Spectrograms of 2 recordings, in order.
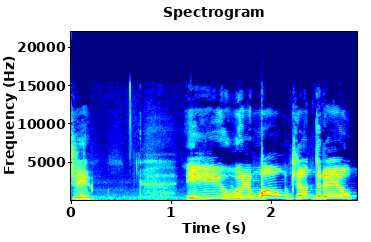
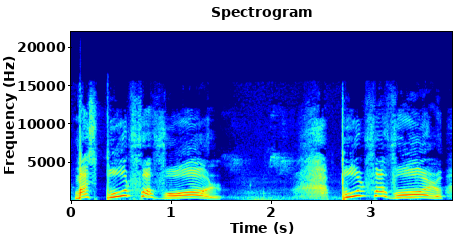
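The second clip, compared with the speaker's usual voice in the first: drawn-out, slow pleading please; slow begging; 4 semitones higher, much slower than usual. Retold or imitated. Loan shark begging the wife, slow drawn-out please. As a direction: stretch each por favor as you beg.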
